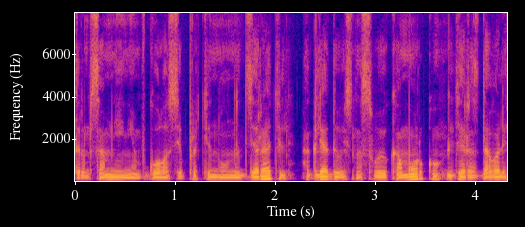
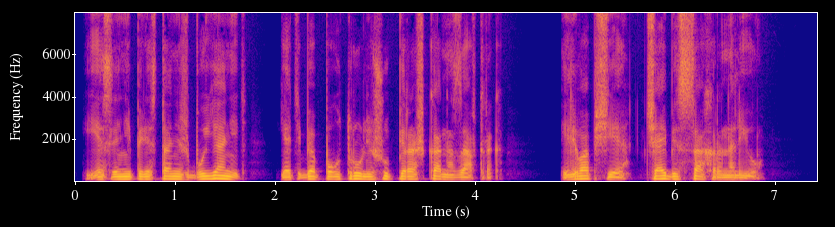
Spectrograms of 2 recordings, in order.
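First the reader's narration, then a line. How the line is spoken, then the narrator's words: Stern warden. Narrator (Russian): строго сказал надзиратель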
